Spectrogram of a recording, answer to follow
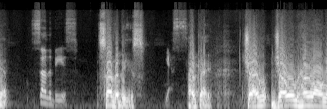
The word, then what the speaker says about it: Sotheby's: Sotheby's.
